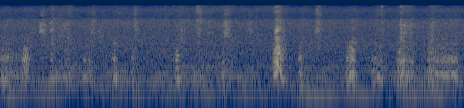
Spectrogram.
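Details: Twin Shih Tzus trade short, sharp barks and gruff yips as they tease and get irritated with each other in a squabble.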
